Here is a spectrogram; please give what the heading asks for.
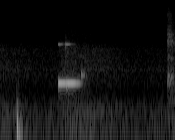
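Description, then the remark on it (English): A smartphone being unlocked to open an app gives a short electronic keypad tone, a clear steady beep lasting a fraction of a second, with a soft tap just before it and another brief click-like tone at the end. No talking. “Now, sometimes the phone will tell you there's measurements available, but most of the time what I would do is go into the Thermo app, and I'll unlock my phone, and let's see.”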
